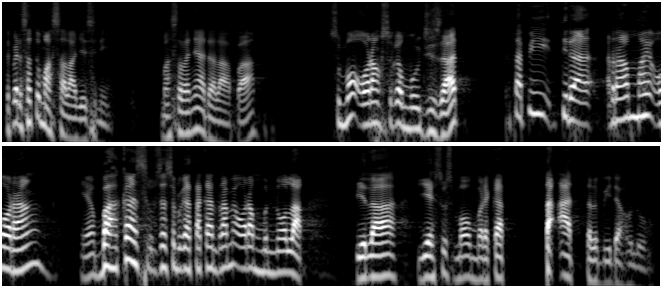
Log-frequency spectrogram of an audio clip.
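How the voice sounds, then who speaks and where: Malaysian pastor with a higher voice. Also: male voice, lively intonation, a little fast. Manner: conversational, asks the congregation questions, chuckles. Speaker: lead pastor. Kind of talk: sermon with personal stories. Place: church stage.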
